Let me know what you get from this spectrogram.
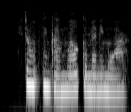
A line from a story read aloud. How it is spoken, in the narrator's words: I whispered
